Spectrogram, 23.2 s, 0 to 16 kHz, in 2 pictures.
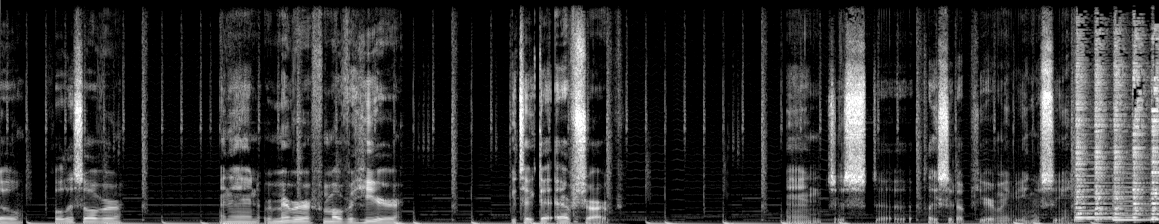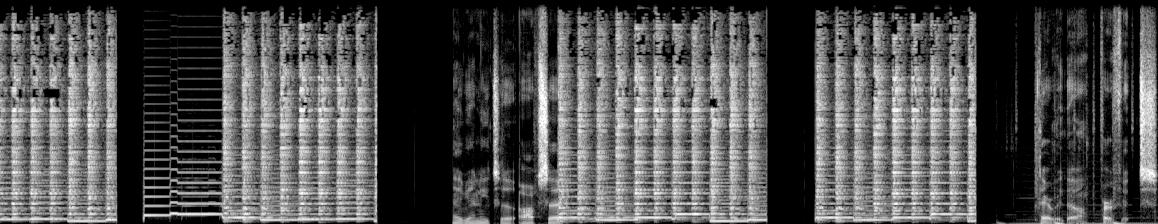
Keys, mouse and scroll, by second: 0.1 shift+click, 1.9-2.4 scroll up 1, 4.8 ctrl+click, 5.1 ctrl+right click, 6.8 ctrl+right click, 6.8-7.3 scroll up 1, 7.3 ctrl+click, 7.9 shift+click, 10.7 space, 12.7 space, 13.3 double click, 13.8 space, 15.3 space, 16.0 ctrl+click, 16.7-17.1 shift+scroll down 3, 17.1 space, 19.2 space, 19.5 shift+scroll up 2, 19.7 space, 21.3 space, 22.1 right click, 22.6 ctrl+click.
